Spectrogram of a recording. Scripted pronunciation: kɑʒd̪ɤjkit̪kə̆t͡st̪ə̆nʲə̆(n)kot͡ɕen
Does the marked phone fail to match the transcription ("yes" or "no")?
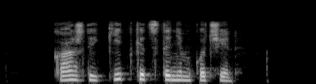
yes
